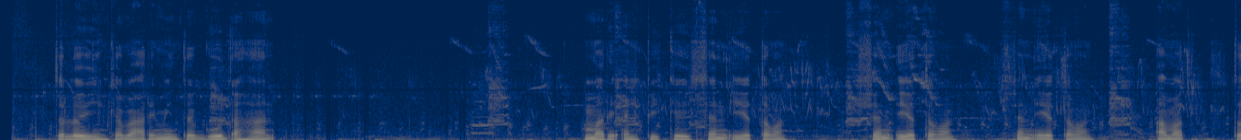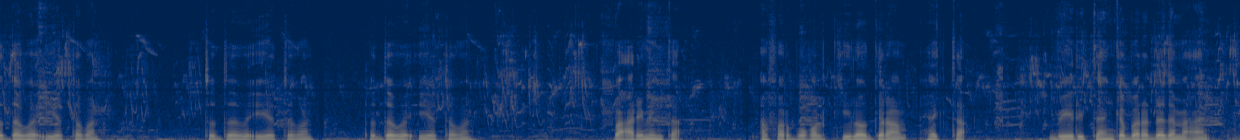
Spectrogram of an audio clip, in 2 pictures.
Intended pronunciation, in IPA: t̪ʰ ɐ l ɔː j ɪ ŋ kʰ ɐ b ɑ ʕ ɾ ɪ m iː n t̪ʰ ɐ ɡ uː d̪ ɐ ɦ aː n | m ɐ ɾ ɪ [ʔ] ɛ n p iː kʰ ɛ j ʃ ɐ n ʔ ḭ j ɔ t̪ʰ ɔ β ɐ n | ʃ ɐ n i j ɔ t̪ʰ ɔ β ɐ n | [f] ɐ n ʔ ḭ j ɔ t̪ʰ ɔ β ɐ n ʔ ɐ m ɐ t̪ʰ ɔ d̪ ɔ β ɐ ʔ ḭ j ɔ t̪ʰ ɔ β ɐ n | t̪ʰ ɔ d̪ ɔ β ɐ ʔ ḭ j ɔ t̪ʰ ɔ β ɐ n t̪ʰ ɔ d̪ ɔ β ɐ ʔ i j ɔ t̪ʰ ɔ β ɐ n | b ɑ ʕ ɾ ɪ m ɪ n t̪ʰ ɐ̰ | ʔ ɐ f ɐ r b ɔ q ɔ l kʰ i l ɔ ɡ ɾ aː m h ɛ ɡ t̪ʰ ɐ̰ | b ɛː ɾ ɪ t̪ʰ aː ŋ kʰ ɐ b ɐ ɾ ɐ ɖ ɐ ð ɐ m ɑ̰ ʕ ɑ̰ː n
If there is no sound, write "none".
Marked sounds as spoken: ʔ, ʃ

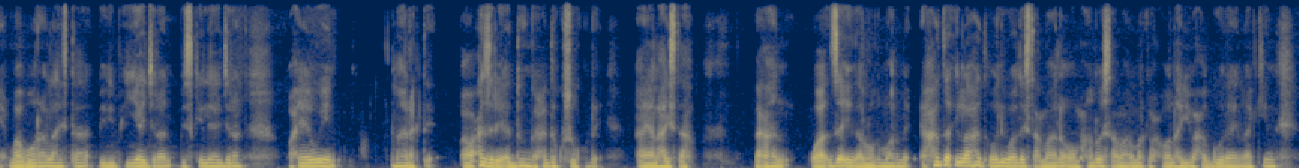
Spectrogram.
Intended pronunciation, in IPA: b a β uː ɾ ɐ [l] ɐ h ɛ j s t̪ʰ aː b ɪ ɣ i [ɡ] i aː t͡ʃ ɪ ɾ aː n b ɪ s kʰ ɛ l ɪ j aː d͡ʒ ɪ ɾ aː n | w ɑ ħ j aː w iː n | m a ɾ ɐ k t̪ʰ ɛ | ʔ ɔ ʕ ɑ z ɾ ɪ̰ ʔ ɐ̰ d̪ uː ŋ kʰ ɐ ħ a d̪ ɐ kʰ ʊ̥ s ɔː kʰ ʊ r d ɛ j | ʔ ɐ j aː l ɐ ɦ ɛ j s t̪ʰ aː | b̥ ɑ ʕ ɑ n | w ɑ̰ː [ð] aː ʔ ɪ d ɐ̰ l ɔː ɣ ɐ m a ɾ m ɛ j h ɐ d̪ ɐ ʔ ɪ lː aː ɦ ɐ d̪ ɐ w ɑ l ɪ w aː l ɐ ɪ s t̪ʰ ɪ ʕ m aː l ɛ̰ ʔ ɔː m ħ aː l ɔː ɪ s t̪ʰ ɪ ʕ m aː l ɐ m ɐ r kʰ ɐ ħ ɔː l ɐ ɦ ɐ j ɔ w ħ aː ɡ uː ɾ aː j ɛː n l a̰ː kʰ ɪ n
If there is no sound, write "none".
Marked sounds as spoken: l, b, z

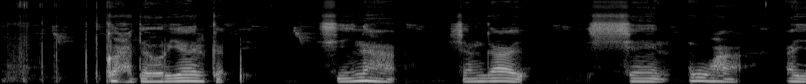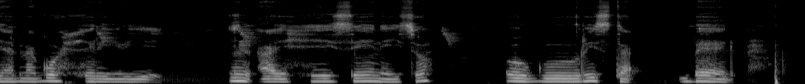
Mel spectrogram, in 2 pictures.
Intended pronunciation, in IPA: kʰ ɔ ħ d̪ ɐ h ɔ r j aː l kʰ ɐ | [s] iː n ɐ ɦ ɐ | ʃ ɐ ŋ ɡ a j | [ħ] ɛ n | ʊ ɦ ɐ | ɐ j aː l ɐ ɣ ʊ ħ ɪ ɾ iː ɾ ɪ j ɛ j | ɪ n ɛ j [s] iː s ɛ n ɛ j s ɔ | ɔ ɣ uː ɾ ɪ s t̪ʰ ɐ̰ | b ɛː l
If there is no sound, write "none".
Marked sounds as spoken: ʃ, ʃ, ħ

